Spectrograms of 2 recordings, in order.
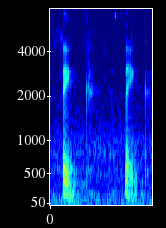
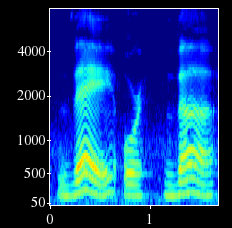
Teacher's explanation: we have an unvoiced th sound like in think think so in the word think i'm not using my vocal chords in the word they or the for example i am so th has a voiced and an unvoiced pronunciation so this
